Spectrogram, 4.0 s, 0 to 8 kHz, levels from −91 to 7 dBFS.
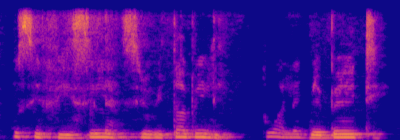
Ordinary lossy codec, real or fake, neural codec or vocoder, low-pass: none; real; none; 7.2 kHz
